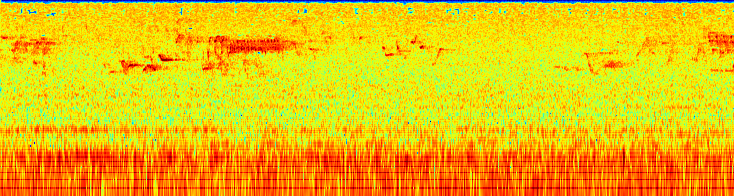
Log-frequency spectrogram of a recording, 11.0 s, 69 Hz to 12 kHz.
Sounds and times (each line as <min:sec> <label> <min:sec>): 0:00.0 Birds 0:11.0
